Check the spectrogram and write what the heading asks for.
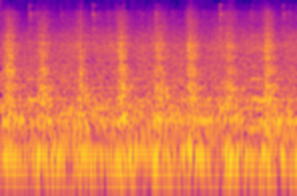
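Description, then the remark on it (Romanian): A narrow-gauge steam train on the Mocănița railway in Transylvania, Romania, the line that once linked Sighișoara and Sibiu, chugs along with steady, rhythmic chuffs of hissing steam over a continuous low mechanical rumble, loud, with no voices. “Te invităm să călătorești în timp cu Mocănița.”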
